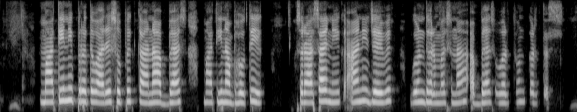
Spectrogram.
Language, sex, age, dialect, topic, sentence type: Marathi, female, 31-35, Northern Konkan, agriculture, statement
